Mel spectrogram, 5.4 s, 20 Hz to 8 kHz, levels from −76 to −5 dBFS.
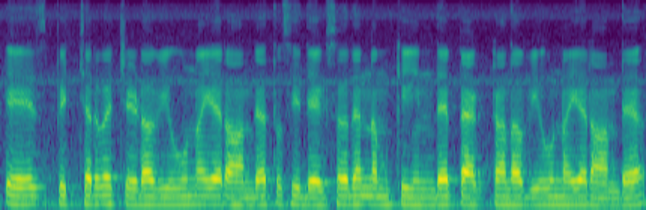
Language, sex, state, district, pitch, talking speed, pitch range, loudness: Punjabi, male, Punjab, Kapurthala, 115 Hz, 210 wpm, 115-120 Hz, -16 LUFS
